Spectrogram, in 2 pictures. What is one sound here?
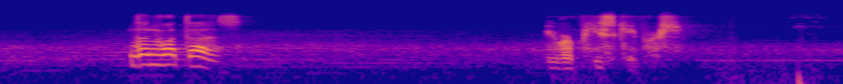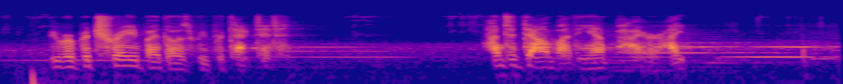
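A young man speaks earnestly in reply.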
